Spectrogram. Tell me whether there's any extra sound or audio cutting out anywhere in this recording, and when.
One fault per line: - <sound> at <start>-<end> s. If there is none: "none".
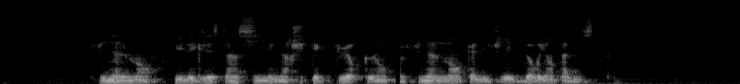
- dropout at 4.0-4.0 s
